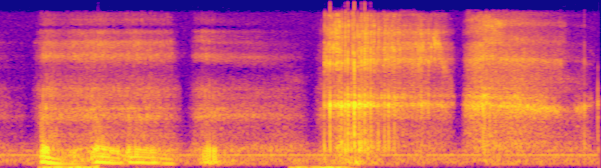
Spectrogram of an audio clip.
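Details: Bully dog sleeping and drooling, loud rattling snoring breaths with wet gurgling edge on some breaths; snoring.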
